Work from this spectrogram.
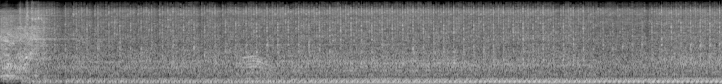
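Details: Rebuilt air-cooled VW flat-four, once a sidewalk engine, on first runs with a Zalex starter box: it catches quickly and idles steady and even, with a raspy exhaust from a noisy muffler while the motor itself is quiet; normal idle.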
